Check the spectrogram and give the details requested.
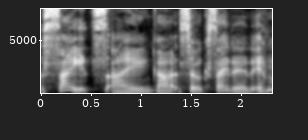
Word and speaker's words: Sitze: And I did want to make sure I let everybody know Lisa's last name is pronounced Sites.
